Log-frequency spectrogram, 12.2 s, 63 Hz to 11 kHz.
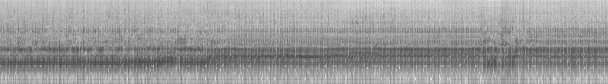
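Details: Johnson 4 HP outboard after rebuild, first run with a see-through fuel line, in neutral: steady fast idle with an even buzzing note and no knocks or misses; normal running.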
